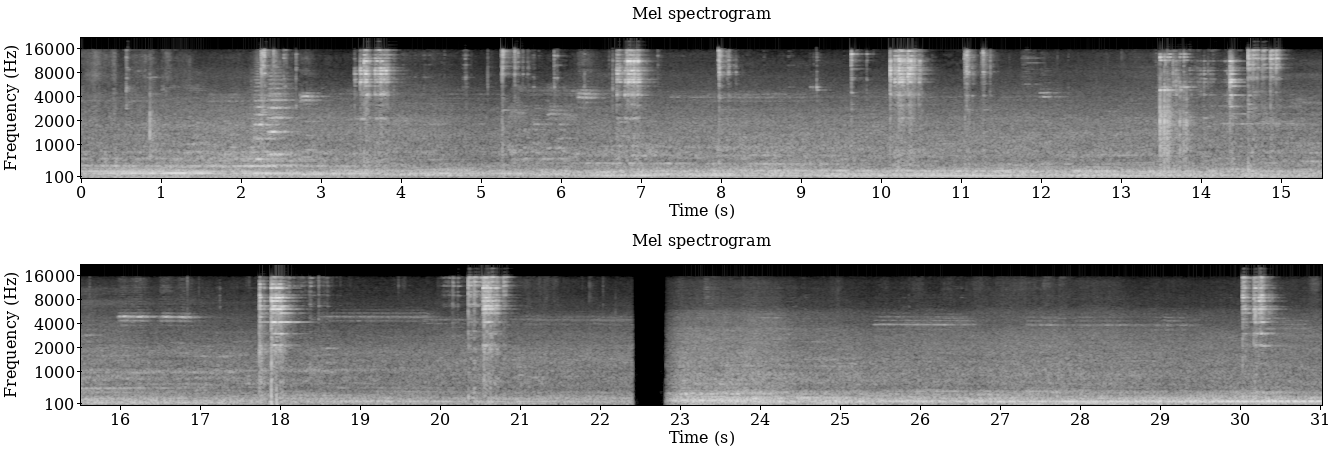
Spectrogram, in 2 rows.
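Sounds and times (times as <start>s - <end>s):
metal tools clinking and knocking: 0.4s - 1.2s, 2.1s - 2.8s, 3.4s - 4.1s, 4.7s - 7.3s, 7.9s - 8.4s, 9.1s - 11.5s, 13.4s - 15.1s, 17.7s - 18.7s, 20.1s - 21.0s, 30.0s - 30.6s.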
